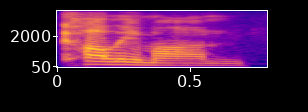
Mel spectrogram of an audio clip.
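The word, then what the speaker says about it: Kalimán: The emphasis the last a right.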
